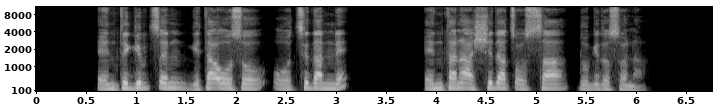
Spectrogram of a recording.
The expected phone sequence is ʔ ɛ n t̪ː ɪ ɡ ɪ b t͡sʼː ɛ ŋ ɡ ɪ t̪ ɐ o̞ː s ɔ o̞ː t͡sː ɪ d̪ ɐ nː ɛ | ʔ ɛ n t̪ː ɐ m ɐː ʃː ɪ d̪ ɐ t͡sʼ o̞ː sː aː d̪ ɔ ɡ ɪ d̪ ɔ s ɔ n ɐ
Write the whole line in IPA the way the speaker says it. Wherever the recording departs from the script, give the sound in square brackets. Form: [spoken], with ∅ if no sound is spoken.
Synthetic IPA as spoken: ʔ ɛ n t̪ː ɪ ɡ ɪ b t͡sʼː ɛ [n] ɡ ɪ t̪ ɐ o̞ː s ɔ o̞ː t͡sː ɪ d̪ ɐ nː ɛ | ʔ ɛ n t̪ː ɐ [n] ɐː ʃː ɪ d̪ ɐ t͡sʼ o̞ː sː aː d̪ ɔ ɡ ɪ d̪ ɔ s ɔ n ɐ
